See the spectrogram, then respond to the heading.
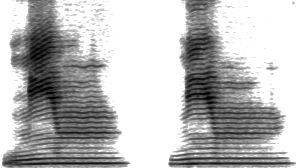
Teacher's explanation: the idgham is with gunna. You are keeping the sound in your nose too. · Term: idgham with gunna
